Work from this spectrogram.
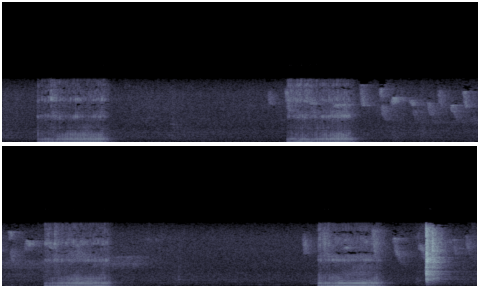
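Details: French Bulldog snoring in its sleep indoors, a steady cycle of rough, rattling snores about every four seconds, four in a row, with a small click near the end.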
